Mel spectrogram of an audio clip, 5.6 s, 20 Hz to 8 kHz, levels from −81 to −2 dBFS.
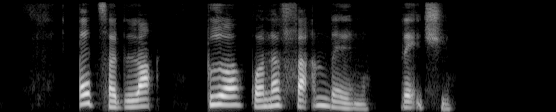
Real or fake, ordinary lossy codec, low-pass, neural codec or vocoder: fake; AAC, 48 kbps; 7.2 kHz; codec, 16 kHz, 1 kbps, FunCodec, trained on Chinese and English, 50 frames a second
